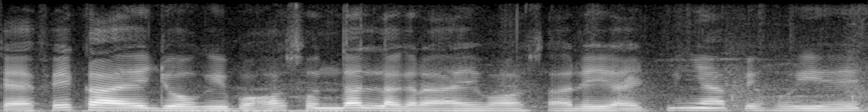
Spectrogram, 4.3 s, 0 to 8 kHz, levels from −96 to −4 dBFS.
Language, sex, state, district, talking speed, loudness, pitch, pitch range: Hindi, male, Bihar, Katihar, 260 wpm, -18 LUFS, 145 Hz, 135-160 Hz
